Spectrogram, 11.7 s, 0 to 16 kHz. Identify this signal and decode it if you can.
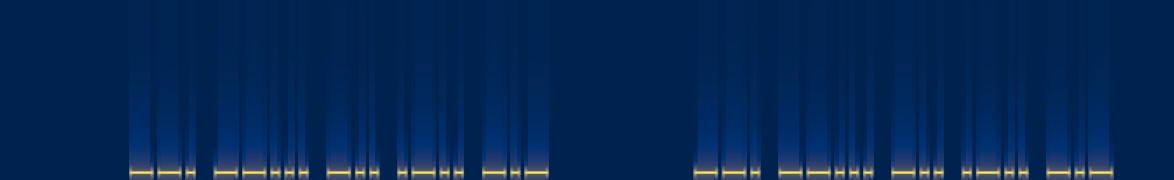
Morse code, heard as a keyed tone, about 17 wpm, 700 Hz. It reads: G7DLK G7DLK
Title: DXCC-100 Call Signs - 5 Characters - Repeated 2x - 17wpm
